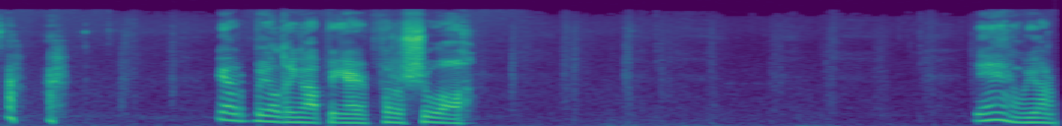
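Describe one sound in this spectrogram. Footsteps patter quickly on dry, gravelly ground.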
